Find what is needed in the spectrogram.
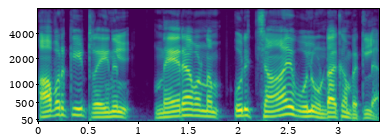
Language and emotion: Malayalam, angry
